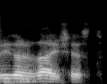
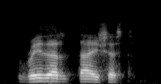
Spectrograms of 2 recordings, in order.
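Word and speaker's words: Reader's Digest: esas elecciones del Real Digest, eh, como mierda se pronuncia, eh, que no me acuerdo cómo se dice. – Reader Digest. ¿Cómo? Reader Digest.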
